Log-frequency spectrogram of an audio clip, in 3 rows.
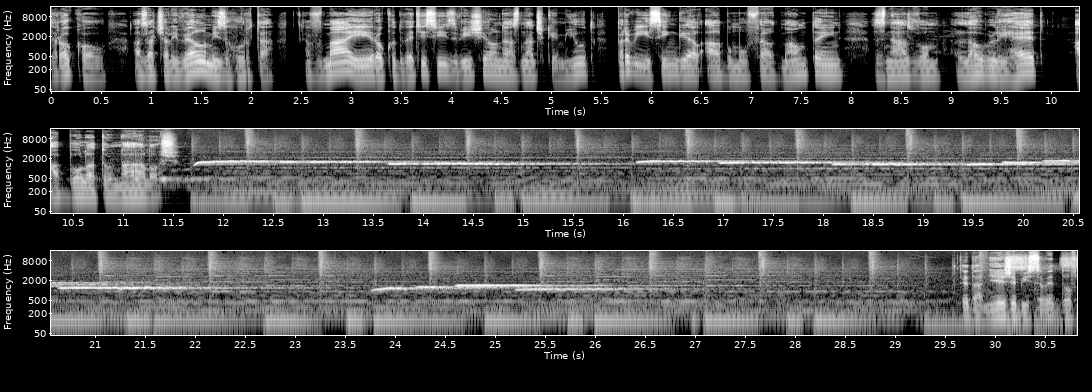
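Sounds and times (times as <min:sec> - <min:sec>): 
speech: 0:00.0 - 0:12.4, 0:29.7 - 0:30.8
soft steady brushed rhythm: 0:10.6 - 0:30.6
lush strings: 0:10.8 - 0:30.1
high melody whistled by a singer: 0:11.0 - 0:28.5.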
